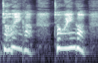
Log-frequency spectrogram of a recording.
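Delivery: mock screaming, very high, loud, out of breath. Retelling a phone call where her mom screamed: imitating someone screaming and panting.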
